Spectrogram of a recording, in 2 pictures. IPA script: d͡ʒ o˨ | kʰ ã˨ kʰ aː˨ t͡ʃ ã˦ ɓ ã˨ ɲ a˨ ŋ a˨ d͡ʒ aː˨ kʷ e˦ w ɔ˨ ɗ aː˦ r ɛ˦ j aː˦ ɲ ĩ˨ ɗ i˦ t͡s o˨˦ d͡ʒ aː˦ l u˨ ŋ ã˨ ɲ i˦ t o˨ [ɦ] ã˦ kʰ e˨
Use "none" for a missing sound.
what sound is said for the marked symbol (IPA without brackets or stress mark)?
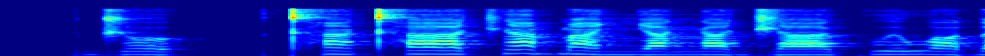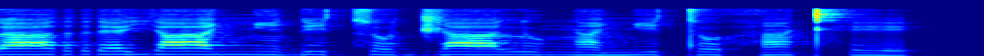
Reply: h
